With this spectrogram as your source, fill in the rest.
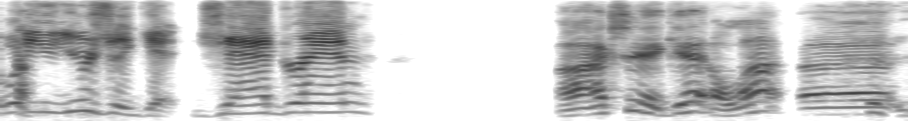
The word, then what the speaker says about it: Jadran: Yeah, the J is Y sound. Yeah, that's true. So what do you usually get? Jadran?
